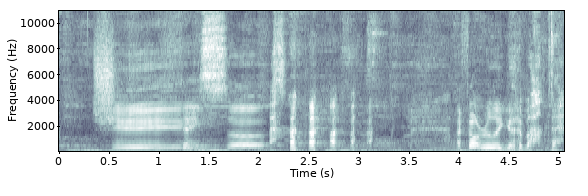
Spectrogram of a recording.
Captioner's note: laughs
